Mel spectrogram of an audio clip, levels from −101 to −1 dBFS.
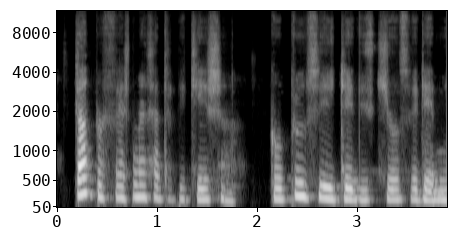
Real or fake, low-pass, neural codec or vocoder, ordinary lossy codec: fake; none; codec, 24 kHz, 0.9 kbps, WavTokenizer, medium music audio release; none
